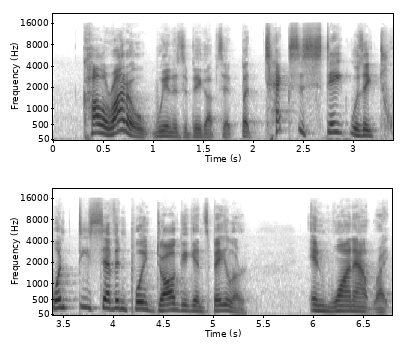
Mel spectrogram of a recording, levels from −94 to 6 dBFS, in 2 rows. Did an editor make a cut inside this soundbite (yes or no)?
no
